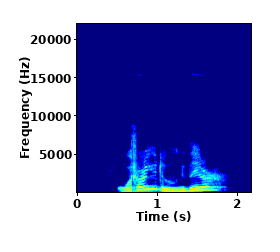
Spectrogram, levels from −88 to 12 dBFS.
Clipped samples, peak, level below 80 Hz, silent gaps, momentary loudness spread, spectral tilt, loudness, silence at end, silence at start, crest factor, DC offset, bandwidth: under 0.1%; -14 dBFS; -82 dBFS; none; 11 LU; -7 dB/octave; -29 LUFS; 0.4 s; 0.5 s; 16 dB; under 0.1%; 7.8 kHz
